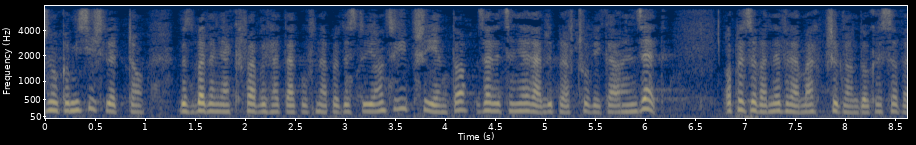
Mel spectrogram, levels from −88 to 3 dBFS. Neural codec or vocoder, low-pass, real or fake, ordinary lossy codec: none; 7.2 kHz; real; none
